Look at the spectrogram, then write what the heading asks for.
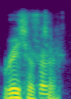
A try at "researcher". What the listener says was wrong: Researcher. Not researcher. First syllable again. I can't think of an example where it's on the second syllable. I think it's always on the first syllable for research.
